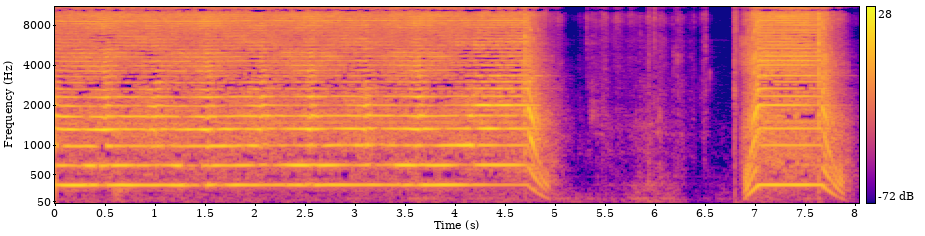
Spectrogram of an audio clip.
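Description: Milwaukee M12 Fuel brushless oscillating multi-tool with a triangular sanding pad, sanding a wooden board: a steady high-pitched buzz over the scratch of sandpaper. About five seconds in it is switched off and winds down in pitch, then it runs again for about a second and winds down once more.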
